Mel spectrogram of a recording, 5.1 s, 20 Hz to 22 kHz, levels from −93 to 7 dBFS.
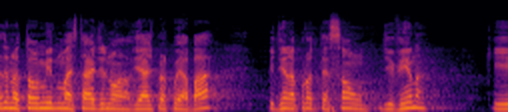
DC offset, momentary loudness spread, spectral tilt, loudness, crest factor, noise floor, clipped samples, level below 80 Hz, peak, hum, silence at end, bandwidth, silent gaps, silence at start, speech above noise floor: under 0.1%; 9 LU; -6 dB/octave; -29 LUFS; 16 dB; -65 dBFS; under 0.1%; -60 dBFS; -12 dBFS; none; 0 s; 11 kHz; none; 0 s; 37 dB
